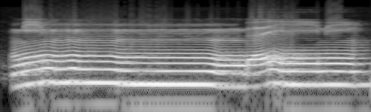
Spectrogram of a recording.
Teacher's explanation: huruf mim dan huruf ba ini kan huruf syafawiyah, huruf bibir. Maka dibacanya boleh bibir ditutup.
